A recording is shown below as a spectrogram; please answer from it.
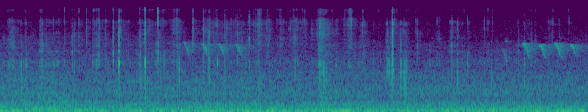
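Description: Chipmunk gnawing and handling a peanut in the shell: scattered small clicks and crackles, with a quick run of ticks a little over a second in and another at the end.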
